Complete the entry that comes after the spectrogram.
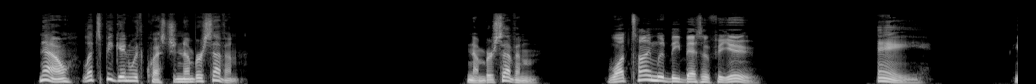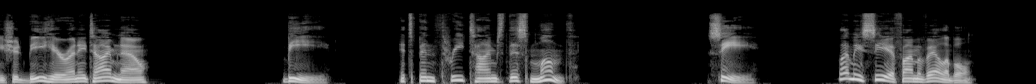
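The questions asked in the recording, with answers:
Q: What time would be better for you?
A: C: Let me see if I'm available.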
